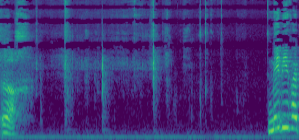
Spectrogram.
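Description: A sticker peels off its backing sheet.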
